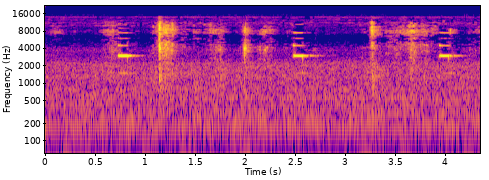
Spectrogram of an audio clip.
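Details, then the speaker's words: Canon MAXIFY GX4070 printer: short high chirps over quiet printer hum as paper fed into the rear slot is detected normally, while the ADF fails to detect paper for many minutes after startup. "However, if you were to open the back side this little panel and then if you were to feed it here, you can hear the sound."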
